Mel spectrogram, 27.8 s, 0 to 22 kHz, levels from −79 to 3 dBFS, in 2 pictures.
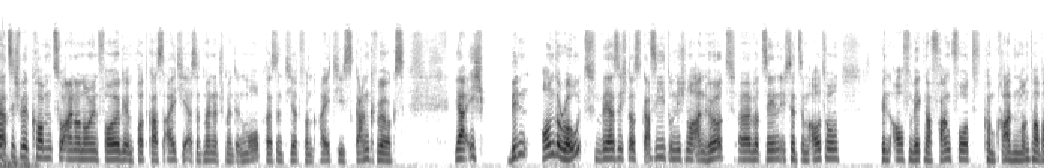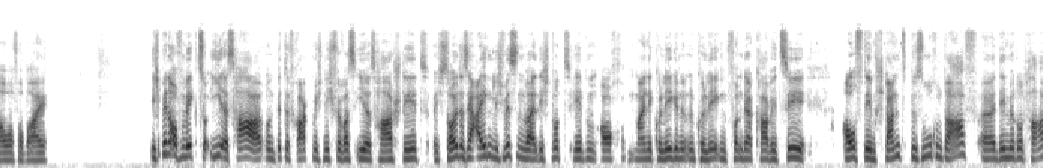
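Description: A skip ahead at 8.65 to 8.67 s cuts about a second of audio: that stretch was dropped while later material was already queued, so playback jumps straight forward and the two sides join with no filled gap between them. A jitter buffer speed-up follows from 8.75 to 12.21 s, with the audio running at 106% speed and unchanged pitch. The receiver held more buffered audio than its target and trimmed short pitch-period slices repeatedly, removing around a fifth of a second and leaving that passage sounding slightly hurried.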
